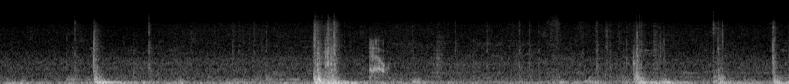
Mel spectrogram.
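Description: Several thumps and knocks as a CR Laurence T-vent window frame is pushed and worked into the cut opening in a Ram ProMaster's sliding door. The loudest knock comes about three seconds in.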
